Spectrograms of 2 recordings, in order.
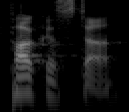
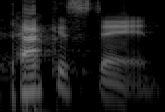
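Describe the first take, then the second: First: It is said with a local-style pronunciation. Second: It is said with an English-style pronunciation. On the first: "but it's Pakistan" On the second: "people would say Pakistan in English"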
